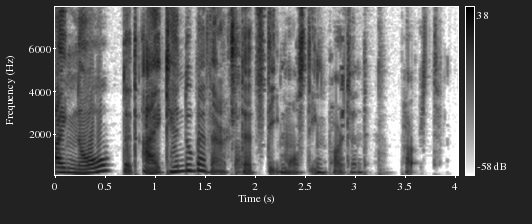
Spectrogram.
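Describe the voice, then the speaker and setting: At a fairly slow pace, a woman speaks with a non-native accent in a dry, close sound with no echo. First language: not English. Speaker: lifestyle vlogger. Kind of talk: casual monologue. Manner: halting.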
